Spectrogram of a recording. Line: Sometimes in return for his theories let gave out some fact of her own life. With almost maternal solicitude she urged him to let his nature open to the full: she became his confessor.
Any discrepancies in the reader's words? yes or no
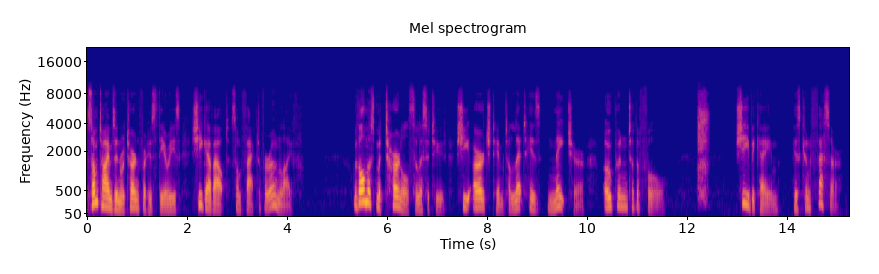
yes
